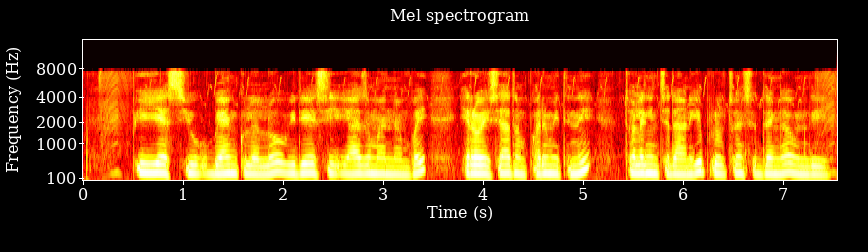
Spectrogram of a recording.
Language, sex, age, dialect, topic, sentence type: Telugu, male, 31-35, Central/Coastal, banking, statement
